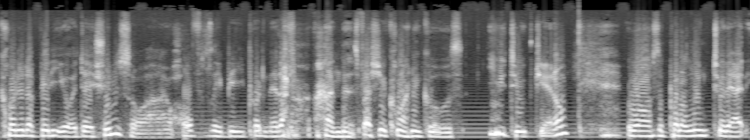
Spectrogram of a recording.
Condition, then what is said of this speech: No condition.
